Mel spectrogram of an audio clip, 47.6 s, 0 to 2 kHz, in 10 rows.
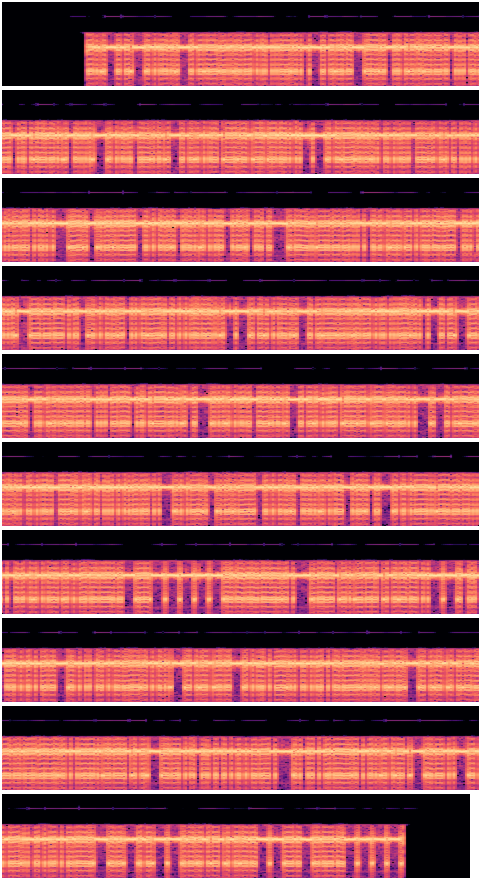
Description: FSK-2, shift 480 Hz, speed 96 Hz
Ширина спектра (Band Width) ~670 Hz
Частота манипуляции (Baud Rate) ~96 Hz
Модуляция, в которой сигнал принят (RX mode) SSB
CIS-14 - Отечественный FSK-2 сигнал, из особенностей только скорость ~ 96 Гц и длинна фрейма 14 бит, хорошо видно на рис.4 не совсем стабильную скорость манипуляции, причин может быть много, как на передающей стороне, так и на приемной.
